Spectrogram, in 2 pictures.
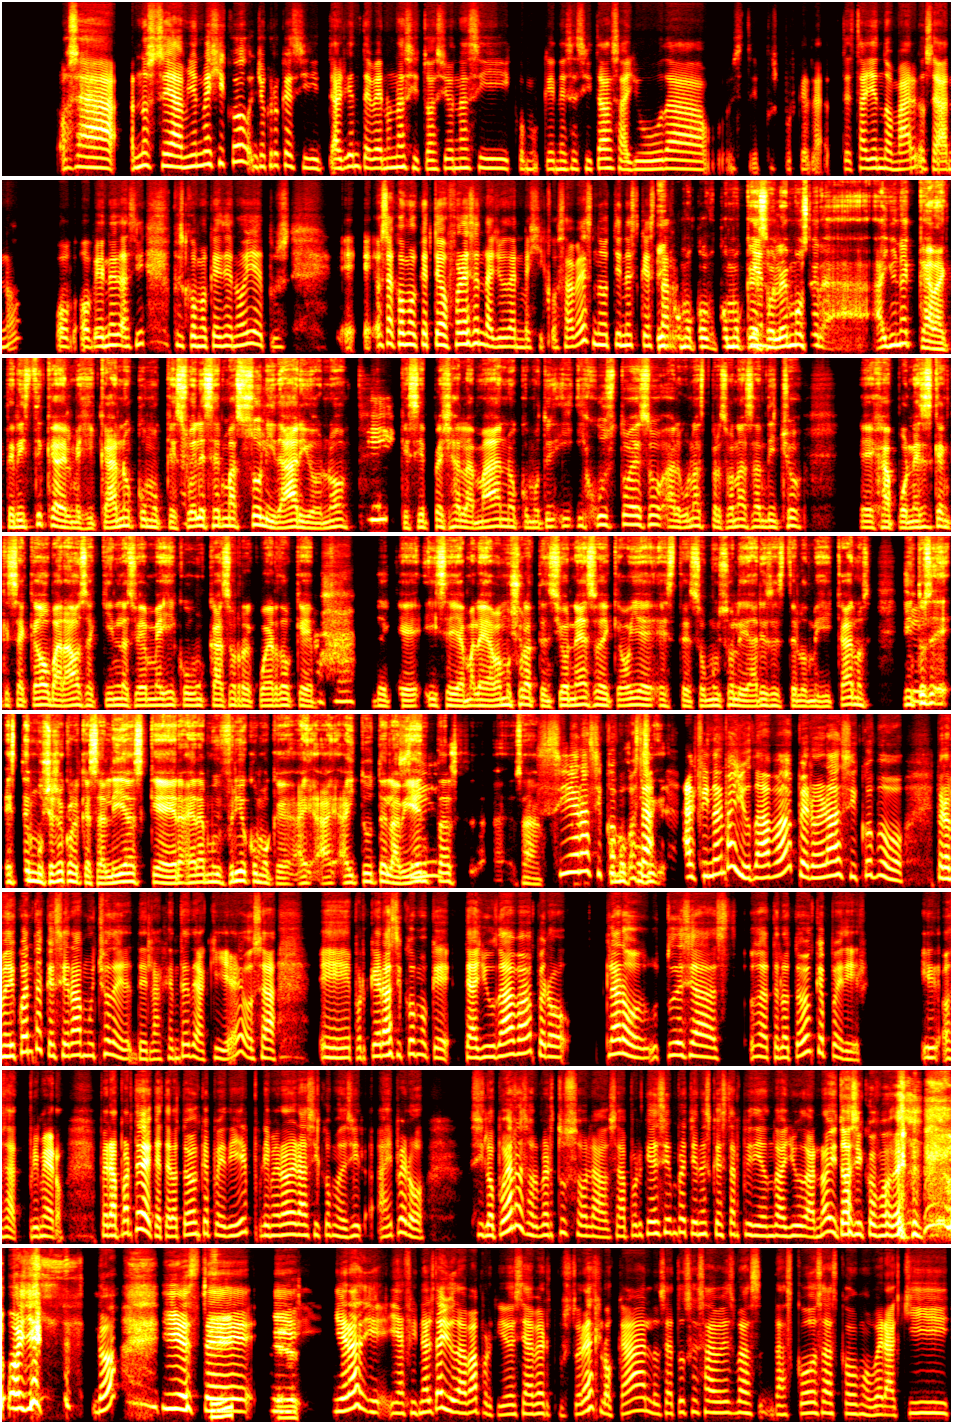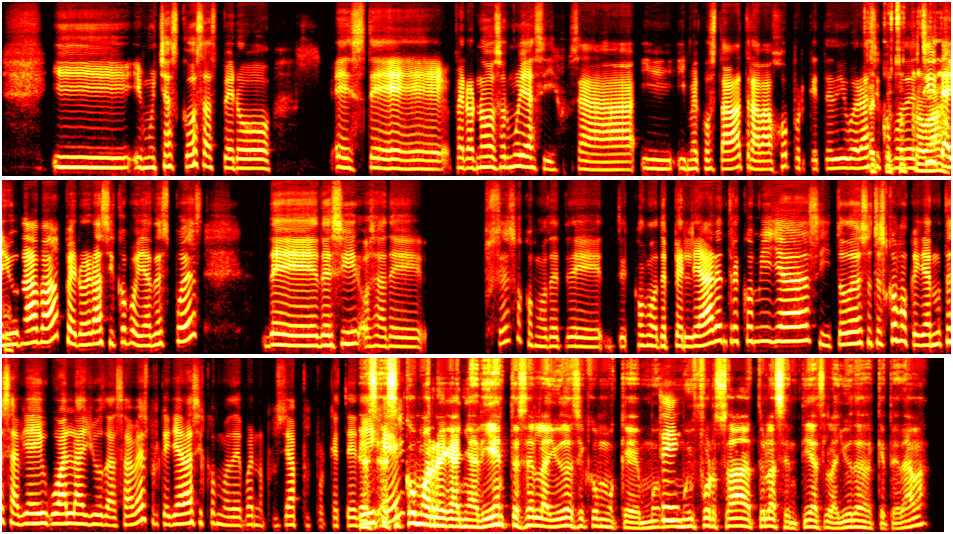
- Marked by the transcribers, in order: laughing while speaking: "de"
- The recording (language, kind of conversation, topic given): Spanish, podcast, ¿Qué te enseñó mudarte a otro país?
